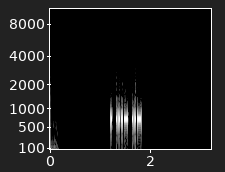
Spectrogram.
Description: Morse code, heard as a keyed tone, about 46 wpm, 700 Hz. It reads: EVU
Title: USA Call Sign Postfixes - 3 Letters 45wpm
